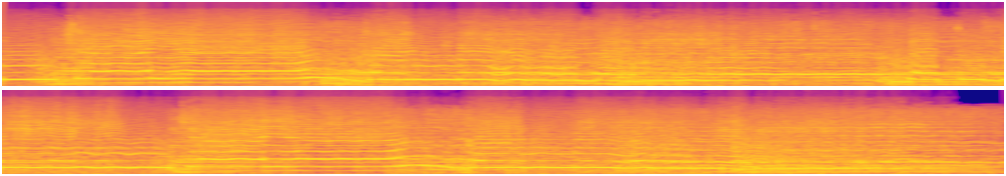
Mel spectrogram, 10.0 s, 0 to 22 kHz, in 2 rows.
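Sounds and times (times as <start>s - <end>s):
instrumental accompaniment: 0.0s - 10.0s
woman singing: 0.0s - 10.0s.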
